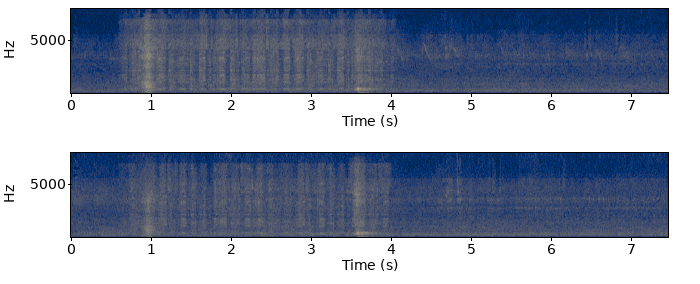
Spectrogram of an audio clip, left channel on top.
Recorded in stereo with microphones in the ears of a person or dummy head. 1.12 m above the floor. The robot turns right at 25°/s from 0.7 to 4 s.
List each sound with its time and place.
0.9 s a whoosh: 80° left, 0.7 m; by 1.2 s 75° left (ahead or behind), 0.7 m
3.5 s a whoosh: 50° right (ahead or behind), 5.5 m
